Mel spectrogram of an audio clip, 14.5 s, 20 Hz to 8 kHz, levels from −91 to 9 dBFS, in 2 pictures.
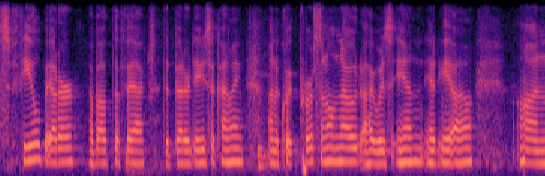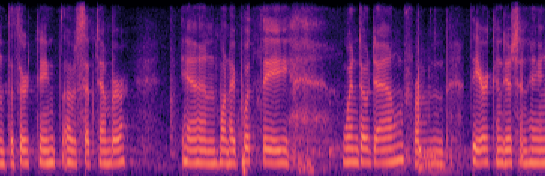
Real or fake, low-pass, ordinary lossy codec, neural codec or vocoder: real; 7.2 kHz; Opus, 24 kbps; none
